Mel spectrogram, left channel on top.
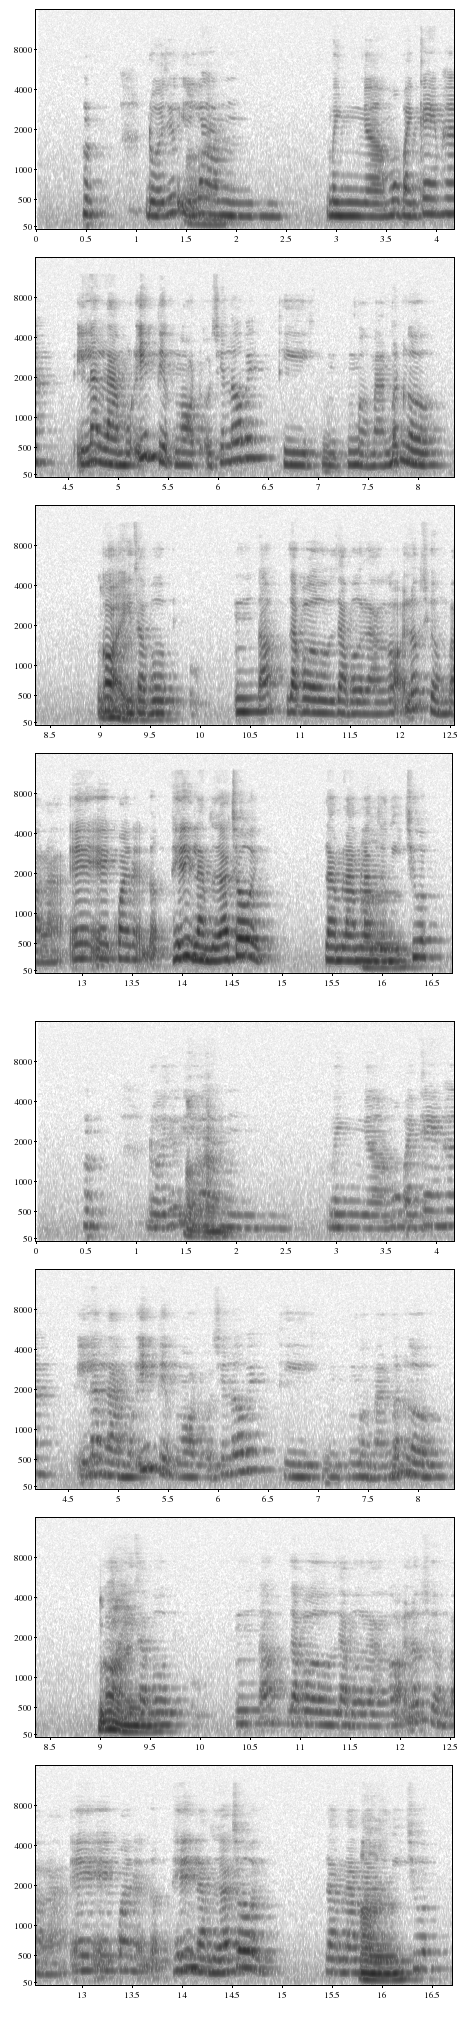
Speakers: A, on the left; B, on the right.
A: <laughs> Đùa chứ ý
B: Ờ
A: là ừm, mình ờ, mua bánh kem ha. Ý là làm một ít tiệc ngọt ở trên lớp ấy thì mở màn bất ngờ, gọi
B: đúng rồi.
A: giả vờ. Ừ, đó, giả vờ giả vờ là gọi lớp trưởng bảo là ê ê quay lại lớp. Thế thì làm giờ ra chơi. làm làm
B: Ờ
A: làm giờ nghỉ trưa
